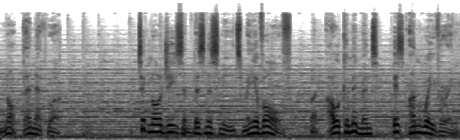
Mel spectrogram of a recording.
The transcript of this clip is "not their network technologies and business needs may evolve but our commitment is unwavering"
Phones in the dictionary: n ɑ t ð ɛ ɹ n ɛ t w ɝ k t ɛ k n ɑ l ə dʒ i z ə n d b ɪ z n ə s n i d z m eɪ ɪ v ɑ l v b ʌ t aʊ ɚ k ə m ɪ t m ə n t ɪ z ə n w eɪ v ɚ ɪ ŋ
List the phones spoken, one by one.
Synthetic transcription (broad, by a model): n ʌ t ð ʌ ɹ n ɛ t w ɝ k t ɛ k n ɑ l ə dʒ i z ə n b ɪ z n ə s n i d z m eɪ ɪ v ɑ l v b ʌ t aʊ ɚ k ə m ɪ t m ə n t ɪ z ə n w eɪ v ɚ ɪ ŋ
